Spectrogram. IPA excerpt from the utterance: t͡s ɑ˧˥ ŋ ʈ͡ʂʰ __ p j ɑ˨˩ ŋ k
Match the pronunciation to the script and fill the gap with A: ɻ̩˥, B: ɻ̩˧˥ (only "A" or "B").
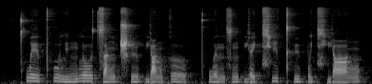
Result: B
